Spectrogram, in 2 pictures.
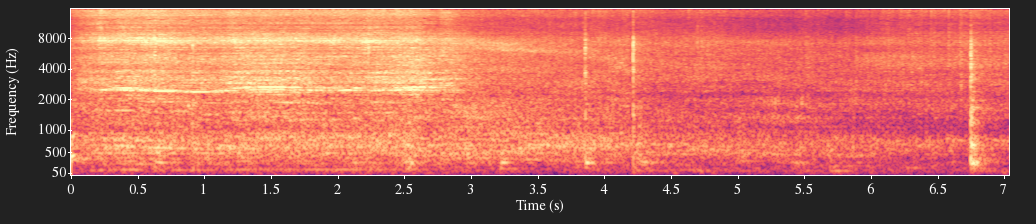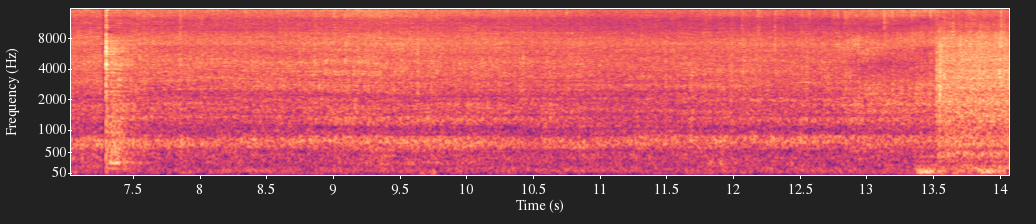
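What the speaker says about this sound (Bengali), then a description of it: "মাংসটা এভাবে আস্তে আস্তে নাড়তে নাড়তে কষা করে নেব" Country chicken meat sizzles and frays in a pan as it is slowly stirred, a steady close frying hiss with occasional scraping knocks of the utensil against the pan.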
